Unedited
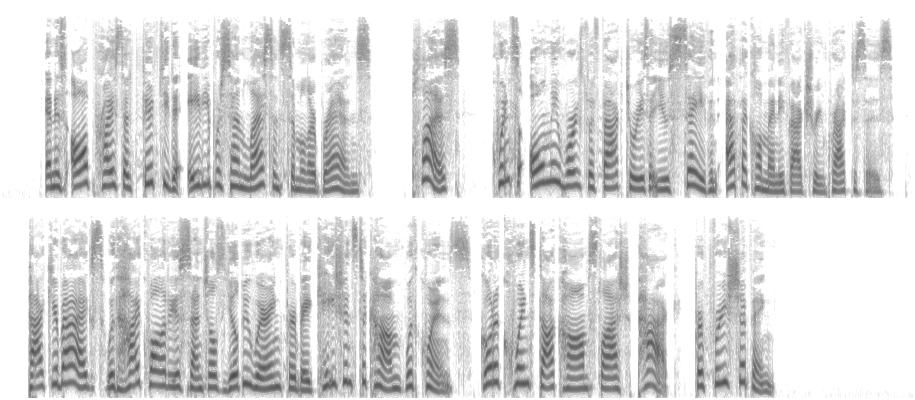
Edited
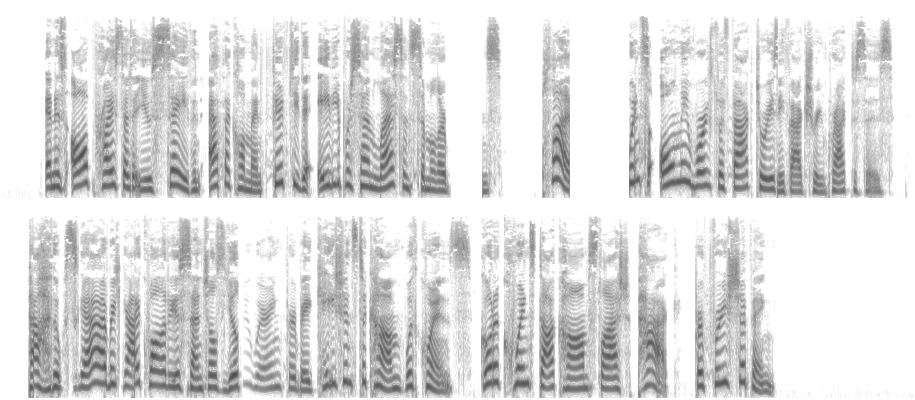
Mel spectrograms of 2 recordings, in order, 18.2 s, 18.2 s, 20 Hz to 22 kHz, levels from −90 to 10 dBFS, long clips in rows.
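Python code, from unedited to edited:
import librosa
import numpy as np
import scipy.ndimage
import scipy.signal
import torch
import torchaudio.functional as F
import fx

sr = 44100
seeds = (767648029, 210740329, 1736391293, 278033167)

y = fx.edit(x, sr, fx.silence(start_s=3.18, length_s=0.32),
    fx.silence(start_s=4.37, length_s=0.6),
    fx.move(start_s=6.45, length_s=1.3, to_s=1.28),
    fx.reverse_span(start_s=9.42, length_s=1.01),
    fx.fade_in_span(start_s=11.5, length_s=1.4, curve='qsin'), tone=tone)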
